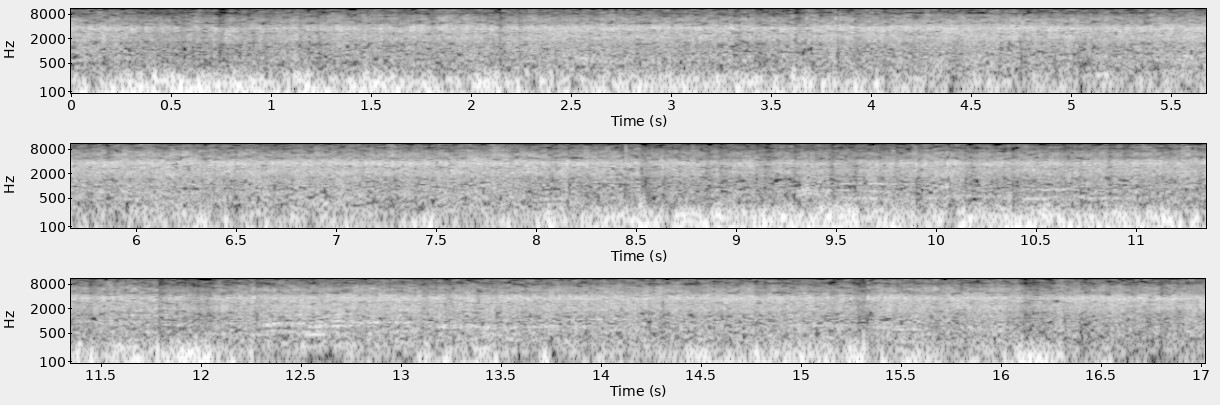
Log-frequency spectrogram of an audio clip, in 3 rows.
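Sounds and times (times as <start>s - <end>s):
heavy rain pouring: 0.0s - 17.0s
wind buffeting microphone: 0.0s - 17.0s.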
